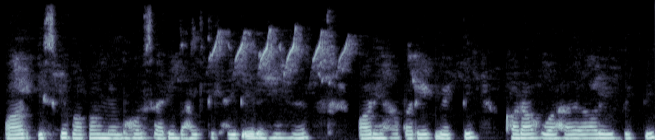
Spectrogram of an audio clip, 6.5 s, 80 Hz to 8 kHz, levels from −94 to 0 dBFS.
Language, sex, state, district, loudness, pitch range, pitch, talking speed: Hindi, female, Chhattisgarh, Sarguja, -19 LUFS, 215-225 Hz, 220 Hz, 130 wpm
